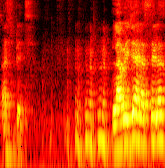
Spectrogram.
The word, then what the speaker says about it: Auschwitz: ¿Cómo se pronuncia, Pedro? Auschwitz. Auschwitz.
